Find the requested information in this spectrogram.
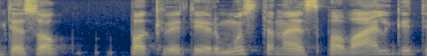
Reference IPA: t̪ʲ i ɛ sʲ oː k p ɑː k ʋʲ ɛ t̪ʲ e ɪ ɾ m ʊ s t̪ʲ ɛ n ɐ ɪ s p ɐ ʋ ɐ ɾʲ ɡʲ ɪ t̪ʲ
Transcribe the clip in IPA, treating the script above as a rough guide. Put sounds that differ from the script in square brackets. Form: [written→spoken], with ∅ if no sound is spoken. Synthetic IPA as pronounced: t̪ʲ i ɛ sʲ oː k p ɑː k ʋʲ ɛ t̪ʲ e ɪ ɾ m ʊ s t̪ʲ ɛ n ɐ ɪ s p ɐ ʋ ɐ [ɾʲ→lʲ] ɡʲ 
